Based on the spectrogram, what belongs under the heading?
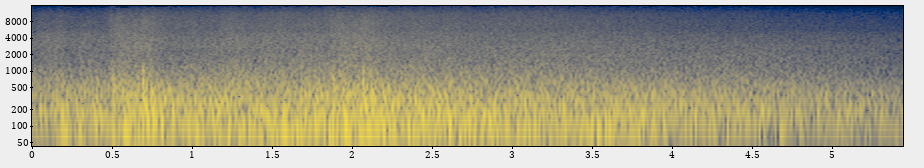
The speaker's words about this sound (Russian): Набежавшая огромная волна подхватила их и хлынула на берег со всей своей мощью.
